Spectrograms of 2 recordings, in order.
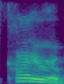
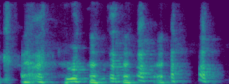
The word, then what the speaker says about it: Kyra: to interrupt her and say, actually, it's Kyra. But she like midway caught herself and she said, am I pronouncing your name correctly? And I was like, no, it's actually Kyra.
